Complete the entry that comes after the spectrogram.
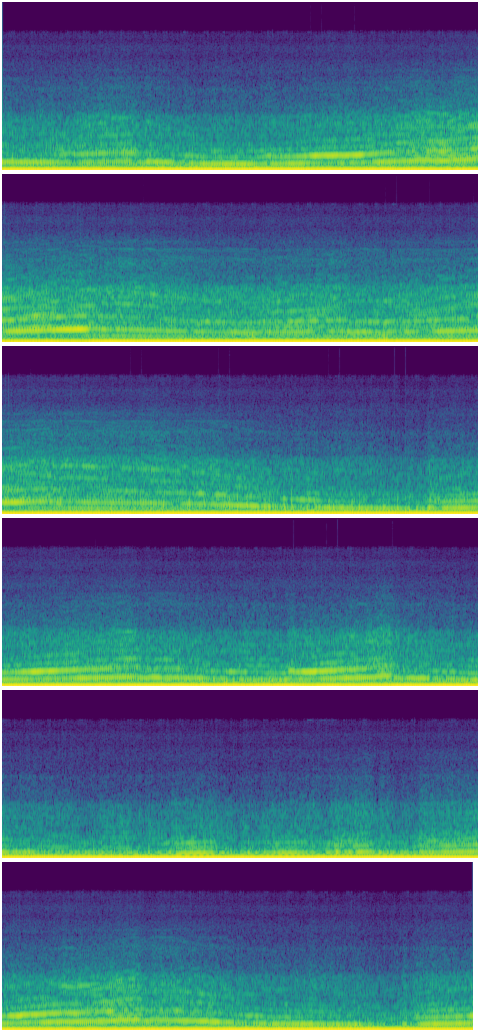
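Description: Single-seater race car engine heard onboard, revving up and easing off again and again as the car accelerates and brakes through a cone slalom in first and second gear. The pitch rises and falls every two to four seconds, with a few sharp peaks where the revs drop suddenly.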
